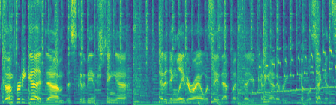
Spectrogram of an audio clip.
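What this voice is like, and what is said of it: Stuffy, congested voice. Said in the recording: “Getting over bronchitis, if I sound stuffy to anybody”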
